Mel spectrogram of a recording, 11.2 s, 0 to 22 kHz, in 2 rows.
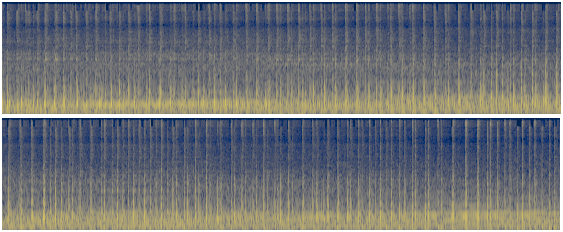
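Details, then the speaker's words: Fully restored Suzuki GT200 X5 with a 200cc two-stroke engine, stone cold and not run today, started on choke with the electric starter: crisp, even two-stroke popping at a steady fast idle, no knocks or misfires. Normal cold idle. "it hasn't been fired at all today it is stone cold as you can see the engine is to die for though so i'll put it on put the fuel on choke"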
